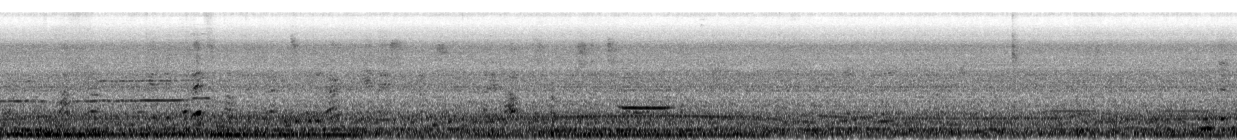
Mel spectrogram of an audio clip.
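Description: Loose parts of a bus rattle and knock now and then.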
